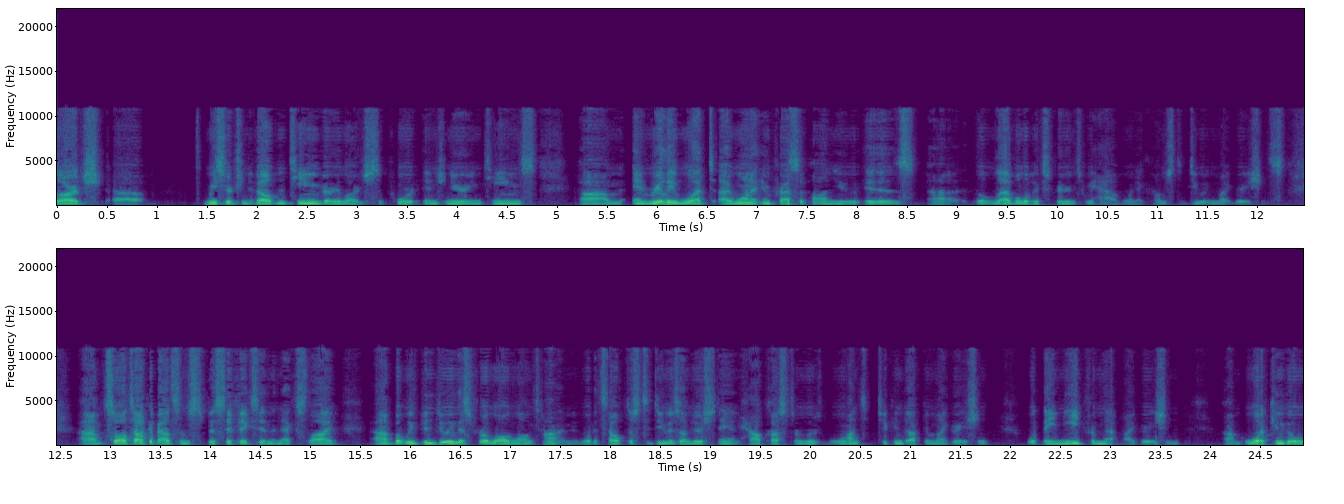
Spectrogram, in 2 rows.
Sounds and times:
Speech: 0.0s - 24.9s.

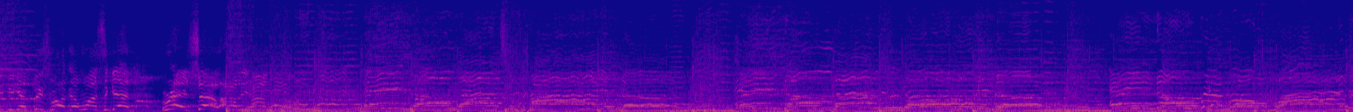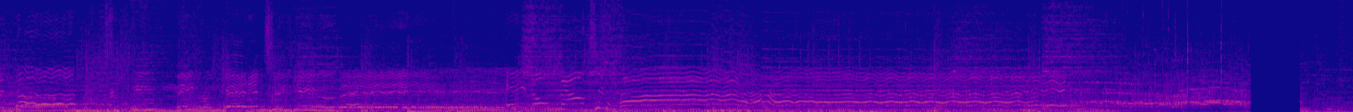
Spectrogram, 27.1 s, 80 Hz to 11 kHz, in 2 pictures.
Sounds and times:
Music: 0.0s - 0.8s, 2.2s - 26.0s, 26.6s - 27.0s.

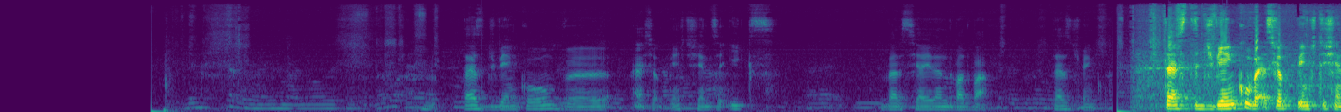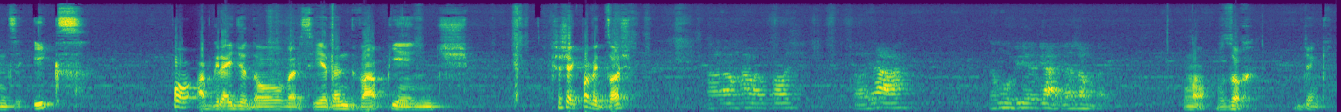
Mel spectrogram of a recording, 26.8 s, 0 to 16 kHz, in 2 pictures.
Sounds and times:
Speech: 1.8s - 14.4s, 15.2s - 18.2s, 18.9s - 19.8s, 20.5s - 22.6s, 25.2s - 26.8s.

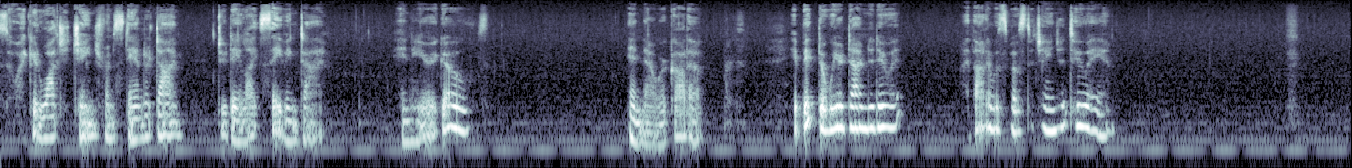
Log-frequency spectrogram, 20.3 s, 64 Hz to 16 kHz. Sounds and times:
Speech: 0.0s - 5.0s, 5.9s - 7.4s, 9.4s - 10.6s, 11.9s - 13.6s, 14.5s - 16.8s.

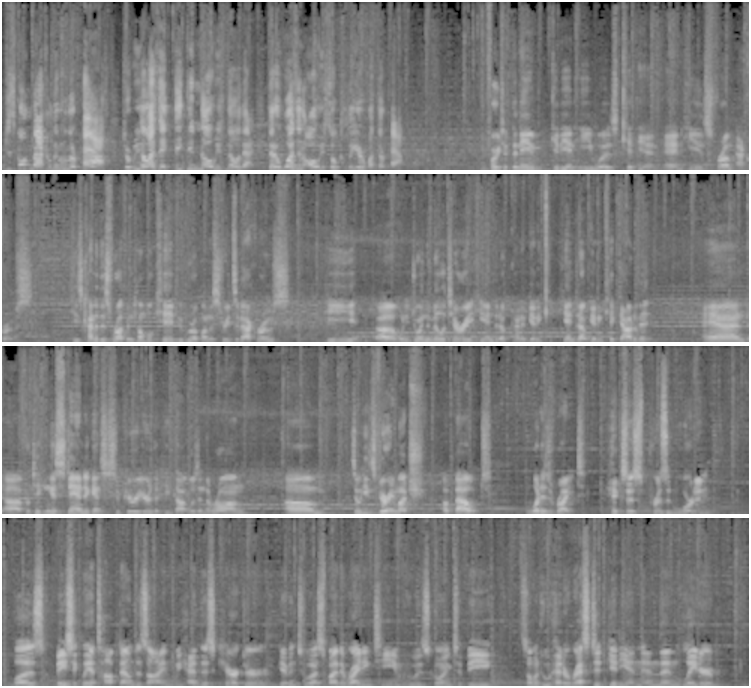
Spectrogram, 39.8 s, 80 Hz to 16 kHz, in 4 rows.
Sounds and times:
Speech: 0.0s - 5.4s, 6.4s - 18.6s, 19.3s - 29.4s, 30.0s - 39.6s
Music: 0.0s - 39.8s.

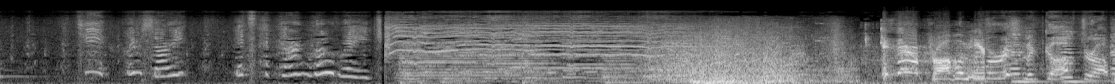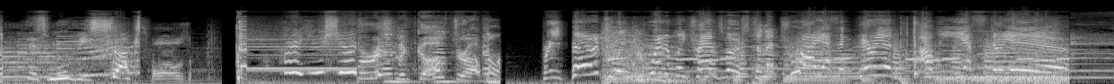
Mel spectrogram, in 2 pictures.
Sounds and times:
Speech: 14.6s - 21.8s
Music: 17.2s - 21.9s.

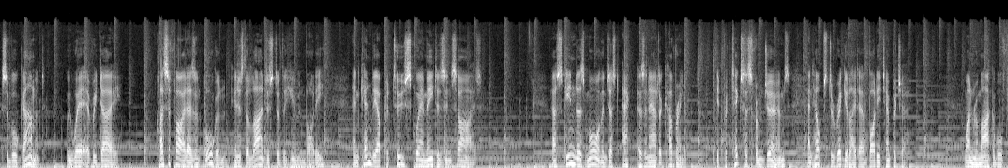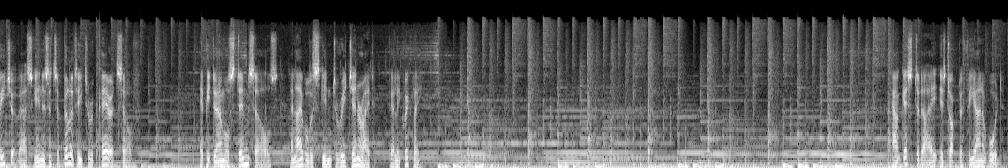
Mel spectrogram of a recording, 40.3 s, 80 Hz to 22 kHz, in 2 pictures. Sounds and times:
Speech: 0.0s - 2.4s, 3.2s - 9.6s, 11.0s - 18.2s, 19.3s - 22.9s, 24.2s - 28.7s, 38.0s - 40.3s
Music: 0.0s - 40.3s.

